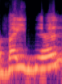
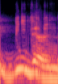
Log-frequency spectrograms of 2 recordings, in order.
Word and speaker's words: Biden: Parce que moi j'ai compris Biden, avec un joli I bien prononcé. Je me suis dit, ah, ok. Désolé, Bid. non, c'est pas Biden, c'est Biden.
